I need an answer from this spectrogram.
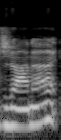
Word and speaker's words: Žana: So I know that Janna is spelled Z A N A and then divine hospitality or it also can just be ZD hospitality.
